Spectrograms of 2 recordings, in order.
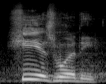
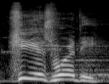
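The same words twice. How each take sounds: First: Said in the usual way. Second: He is worthy lifted as an exclamation; triumphant he is worthy, ringing out; exclaimed, not stated. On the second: Shown as a demonstration. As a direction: say it like an exclamation mark. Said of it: "exclamation mark".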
